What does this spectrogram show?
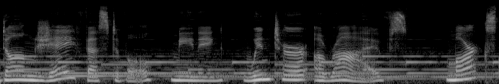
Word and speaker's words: Dongzhi: In China, the Dongzhi Festival, meaning ‘Winter Arrives,’ marks the solstice as a time of family reunion and balance.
